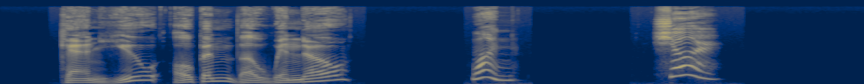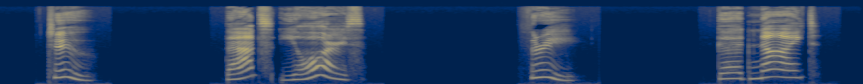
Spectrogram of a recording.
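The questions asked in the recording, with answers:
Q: Can you open the window?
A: 1: Sure.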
